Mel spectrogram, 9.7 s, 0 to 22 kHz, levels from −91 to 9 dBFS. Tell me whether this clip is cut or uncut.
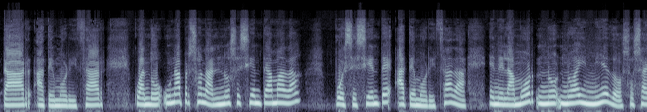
uncut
